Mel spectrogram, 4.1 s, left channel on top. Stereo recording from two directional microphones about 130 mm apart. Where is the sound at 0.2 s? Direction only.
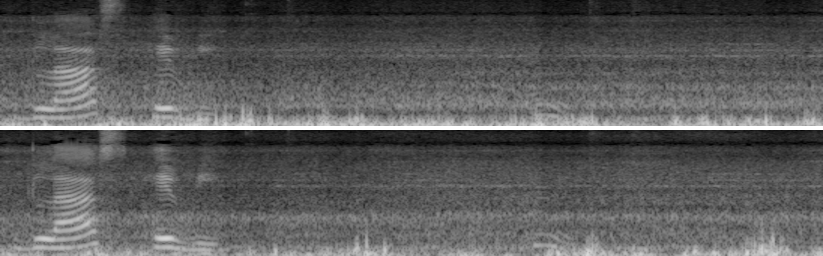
15° right (ahead or behind).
